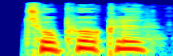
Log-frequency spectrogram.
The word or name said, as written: topuklet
